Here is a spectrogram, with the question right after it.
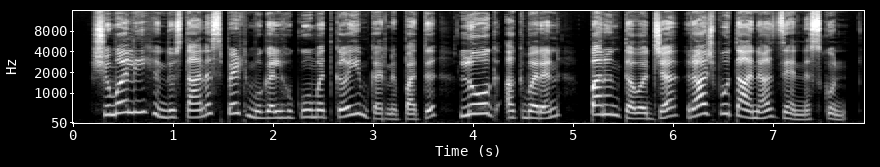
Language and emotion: Kashmiri, neutral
